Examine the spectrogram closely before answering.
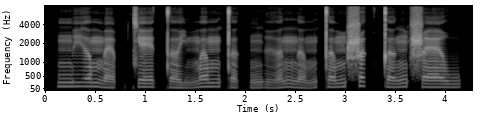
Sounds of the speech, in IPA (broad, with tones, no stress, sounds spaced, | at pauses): m i˧ ə̯ m ɛ˨˩ p̚ c e˧ t̪ ə˨˩ j m ə˧ m t̪ ə˨˩ k̚ ŋ ɨ˨˩˦ ə̯ n ə˨˩˦ m t̪ ə˧˥ m ʂ ə˦˥ k̚ t̪ ə˧˥ ŋ ʂ ɛ˧ w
